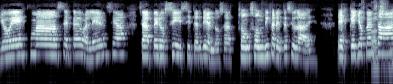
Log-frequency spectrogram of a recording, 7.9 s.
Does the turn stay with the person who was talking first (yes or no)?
yes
